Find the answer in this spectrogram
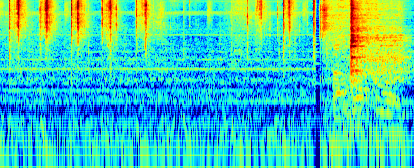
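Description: Small knife cutting and scoring the edge of a sheet of water-transfer printing film on a glass table, a series of short scratchy strokes. Near the end there is a single brief, loud noise.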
